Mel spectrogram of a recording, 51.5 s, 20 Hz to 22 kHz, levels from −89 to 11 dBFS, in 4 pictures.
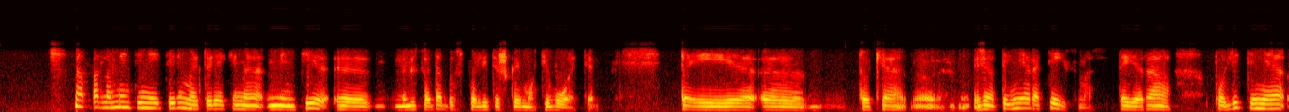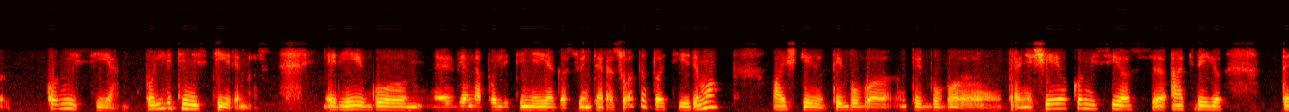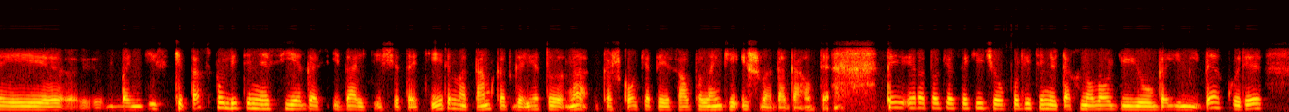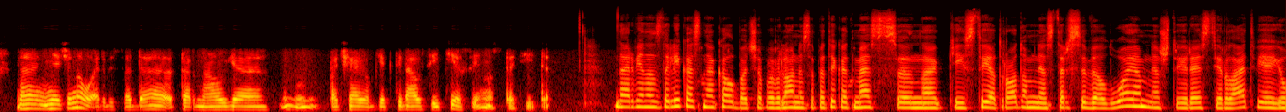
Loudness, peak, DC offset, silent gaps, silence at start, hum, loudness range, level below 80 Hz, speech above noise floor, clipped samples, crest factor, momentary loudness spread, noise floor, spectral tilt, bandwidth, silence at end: -24 LUFS; -8 dBFS; under 0.1%; none; 0.5 s; none; 3 LU; -66 dBFS; 38 dB; under 0.1%; 16 dB; 7 LU; -62 dBFS; -6 dB/octave; 14 kHz; 0 s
